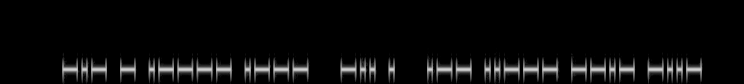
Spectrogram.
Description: Morse code, heard as a keyed tone, about 25 wpm, 700 Hz. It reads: KT1J DE W2QX
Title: USA Callsign DE Callsign - 4 Characters - 25wpm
